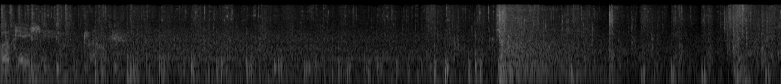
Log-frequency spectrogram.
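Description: Footsteps thud as a game character moves about.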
